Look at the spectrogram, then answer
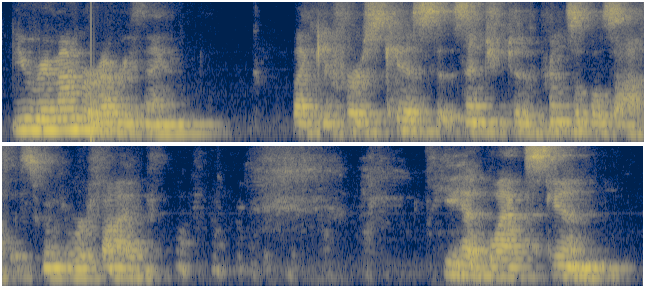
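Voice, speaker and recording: Echoey, distant woman reading poetry slowly. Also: deep voice, steady tone, warm tone. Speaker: poet reading own work. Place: live reading event before an audience. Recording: very echoey room, distant mic, faint noise.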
